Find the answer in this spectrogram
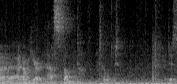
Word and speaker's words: asymptote: Asymptote. That's called an asymptote. Yep. Has a silent P in it. Yeah, it's called an asymptote. At least I think the P is silent. I don't hear asymptote.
